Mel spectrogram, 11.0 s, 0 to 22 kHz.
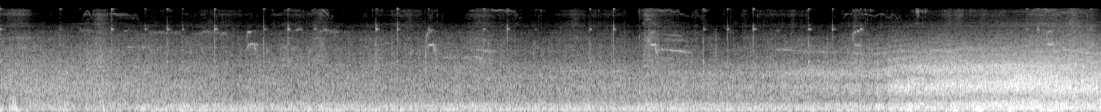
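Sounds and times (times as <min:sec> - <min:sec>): road traffic rumble: 0:00.0 - 0:11.0
vehicle approaching: 0:00.0 - 0:11.0.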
